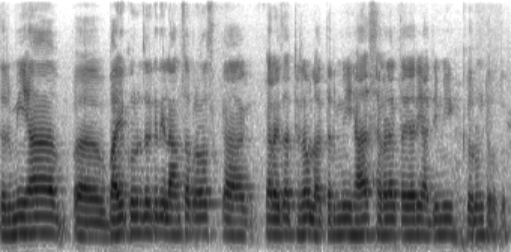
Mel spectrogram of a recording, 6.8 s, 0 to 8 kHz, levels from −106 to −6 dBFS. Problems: none marked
